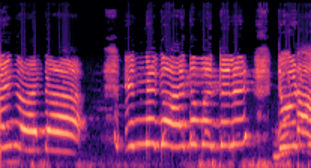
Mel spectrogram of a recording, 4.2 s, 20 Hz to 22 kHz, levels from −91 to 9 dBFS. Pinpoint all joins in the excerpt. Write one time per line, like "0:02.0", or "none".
none

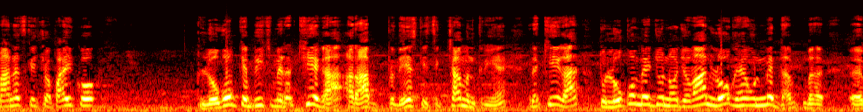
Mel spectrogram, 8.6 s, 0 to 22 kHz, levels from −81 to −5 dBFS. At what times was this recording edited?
none

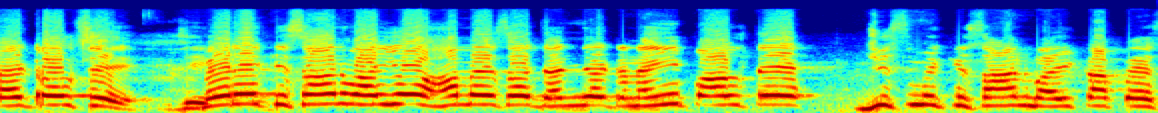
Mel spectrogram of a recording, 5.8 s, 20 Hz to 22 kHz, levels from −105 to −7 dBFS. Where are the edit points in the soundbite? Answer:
none

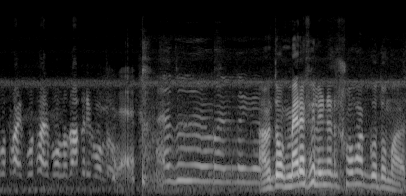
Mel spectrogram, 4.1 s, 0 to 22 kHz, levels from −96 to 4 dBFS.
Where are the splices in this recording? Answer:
0:01.5

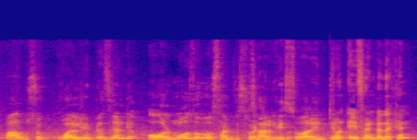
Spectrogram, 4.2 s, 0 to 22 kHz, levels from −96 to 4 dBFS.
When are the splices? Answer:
none

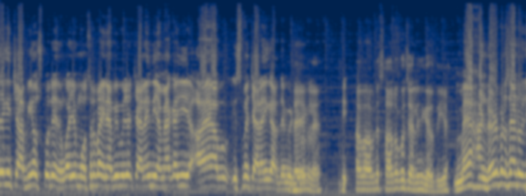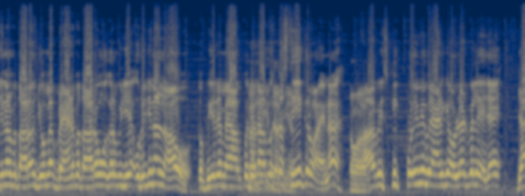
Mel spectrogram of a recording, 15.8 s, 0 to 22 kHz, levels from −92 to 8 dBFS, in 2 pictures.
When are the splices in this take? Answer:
none

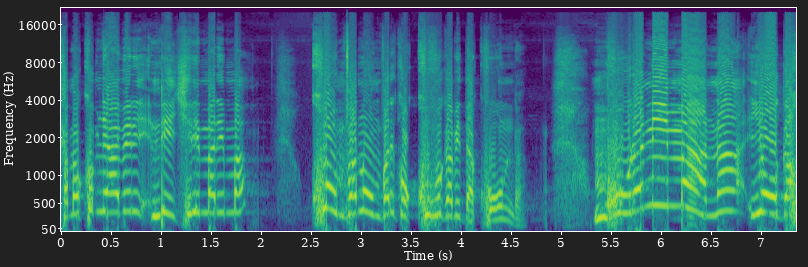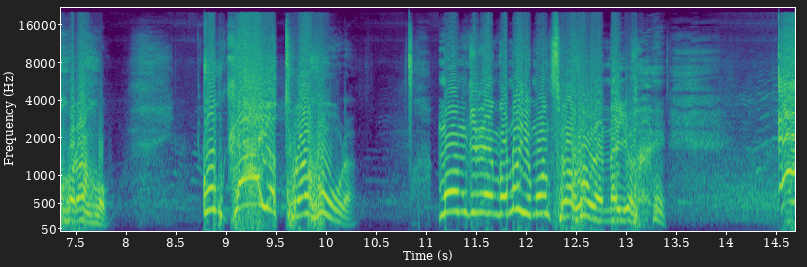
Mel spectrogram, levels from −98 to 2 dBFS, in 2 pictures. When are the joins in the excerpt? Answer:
none

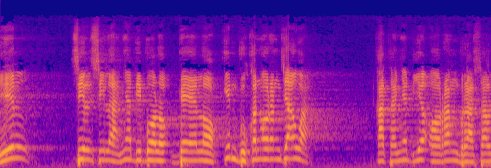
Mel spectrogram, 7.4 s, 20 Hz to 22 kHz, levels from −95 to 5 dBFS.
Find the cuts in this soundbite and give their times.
none

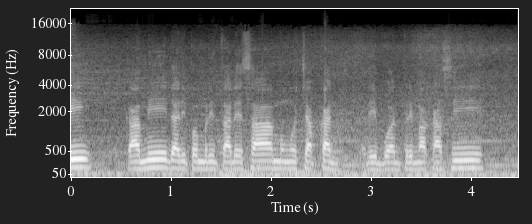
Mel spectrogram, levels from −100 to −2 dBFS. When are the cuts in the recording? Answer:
none

